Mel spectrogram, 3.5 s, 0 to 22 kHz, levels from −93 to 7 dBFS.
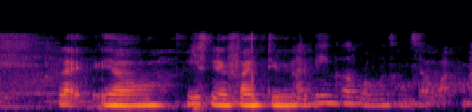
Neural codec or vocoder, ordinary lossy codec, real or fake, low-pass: codec, 24 kHz, 6 kbps, HILCodec; none; fake; 7.2 kHz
